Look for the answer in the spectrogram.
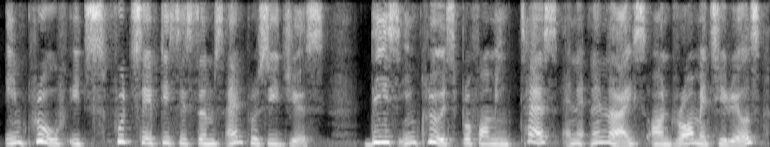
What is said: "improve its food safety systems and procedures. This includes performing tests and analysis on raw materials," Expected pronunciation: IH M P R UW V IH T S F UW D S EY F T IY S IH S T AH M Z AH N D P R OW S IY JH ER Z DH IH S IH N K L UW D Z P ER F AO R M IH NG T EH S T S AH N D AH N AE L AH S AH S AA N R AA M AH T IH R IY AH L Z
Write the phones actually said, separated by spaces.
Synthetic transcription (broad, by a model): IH M P R UW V IH T S F UW D S EY F T IY S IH S T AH M S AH N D P R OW S IY JH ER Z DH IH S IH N K L UW D S P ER F AO M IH NG T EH S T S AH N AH N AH L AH AH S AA N R AA M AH T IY R IY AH L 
